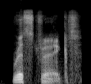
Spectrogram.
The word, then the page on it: restrict: British English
